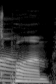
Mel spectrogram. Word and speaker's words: palm: How do you say palm? – Palm. – Palm. – It's palm. Don't. – Palm? – Don't. – Do I just pronounce the L's in everything? – You do. – Palm? – Brendan does the same thing.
